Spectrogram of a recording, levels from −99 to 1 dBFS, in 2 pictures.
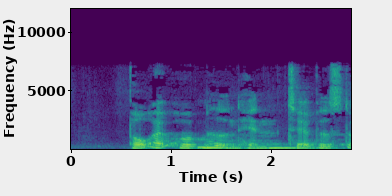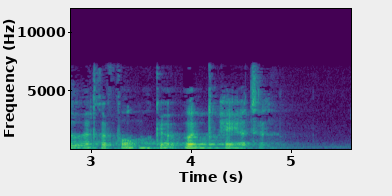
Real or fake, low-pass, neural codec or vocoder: real; 7.2 kHz; none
